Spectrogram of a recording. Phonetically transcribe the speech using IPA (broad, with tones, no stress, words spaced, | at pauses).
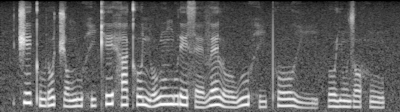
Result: t͡ʃe˦kʼu˨ ɾo˦ t͡ʃɔ˨ŋu˨ hi˨kʰe˦ ha˦kʰo˦ɲo˨˦ βũ˦ŋu˦ ɾe˦sɛ˨ vɛ˦loː˨wu˦ hi˨pʰoː˦ɣi˨ | o˨jũ˨zɔ˨ hũ˨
